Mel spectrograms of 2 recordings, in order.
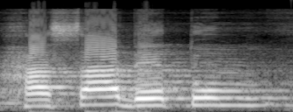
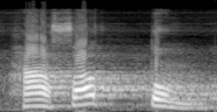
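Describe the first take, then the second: First: Hasadetum drawn out slowly with separate d; wrong reading. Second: Hasattum with d merged into a doubled t; correct reading. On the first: Teacher demonstrates the wrong reading slowly, hasadetum. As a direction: say hasadetum slowly, keeping the d and t apart. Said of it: "hasadetum jangan". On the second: Teacher models the correct hasattum to students. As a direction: say hasattum slowly, d swallowed into tt. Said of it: "Tetap hasattum". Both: Shown as a demonstration.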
